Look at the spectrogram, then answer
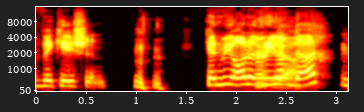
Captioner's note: laughing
